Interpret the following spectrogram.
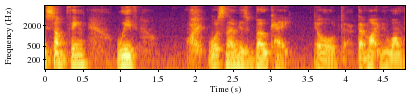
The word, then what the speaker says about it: bokeh: field they're wanting something with what's known as bokeh or that might be one way of pronouncing it b-o-k-e-h uh translation of the angle-sized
